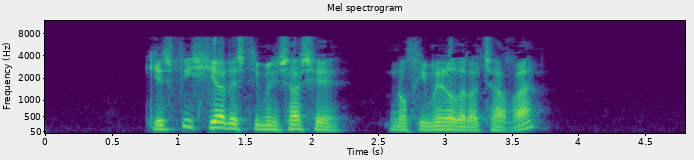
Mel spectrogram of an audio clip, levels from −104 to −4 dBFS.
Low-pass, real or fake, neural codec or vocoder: 7.2 kHz; real; none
